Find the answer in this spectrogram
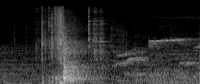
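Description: One chop of a cleaver through a bunch of winged beans onto a plastic cutting board, about half a second in. Near the end a short rising tone and then a thin steady high tone are heard.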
